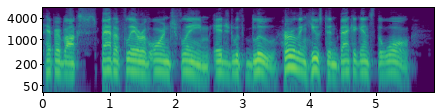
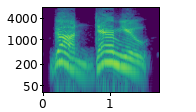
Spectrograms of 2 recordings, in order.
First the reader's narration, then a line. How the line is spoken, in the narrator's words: Houston roared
